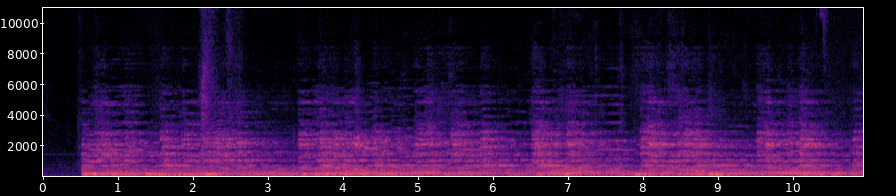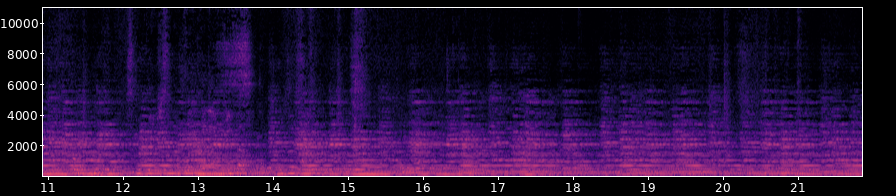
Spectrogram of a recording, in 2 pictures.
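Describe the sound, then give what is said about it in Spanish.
Church bells ring during the town festival in Muel, a loud, continuous, dense peal of many overlapping strikes that holds steady throughout. “estas campanas que reconoceréis enseguidísimo”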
